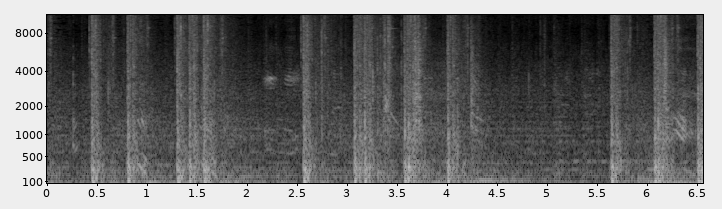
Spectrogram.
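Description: Video game gunfire from Uncharted 4, a run of sharp, loud shots in quick bursts with short gaps between them, and a faint talking voice underneath.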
